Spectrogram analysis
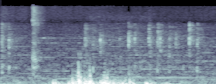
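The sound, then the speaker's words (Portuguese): Typing on a computer keyboard during a tabletop role-playing session: a quick run of light, irregular key clicks, fairly soft and clustered in the middle. “digitando aqui e já vou falar pra você.”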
